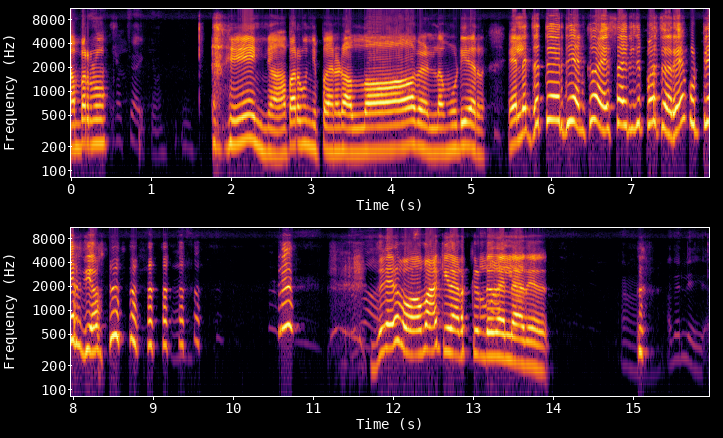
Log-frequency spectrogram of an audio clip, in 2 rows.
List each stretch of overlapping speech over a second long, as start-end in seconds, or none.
11.7-13.5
